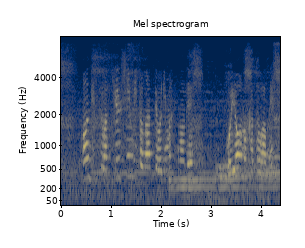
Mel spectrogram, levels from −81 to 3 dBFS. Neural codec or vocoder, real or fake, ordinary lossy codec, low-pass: vocoder, 44.1 kHz, 128 mel bands, Pupu-Vocoder; fake; none; 7.2 kHz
